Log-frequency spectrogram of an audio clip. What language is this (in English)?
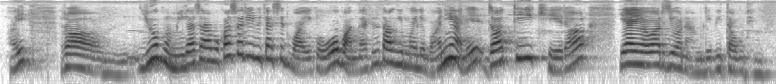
Nepali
